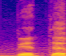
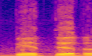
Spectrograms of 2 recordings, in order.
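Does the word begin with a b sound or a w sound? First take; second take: b; b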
